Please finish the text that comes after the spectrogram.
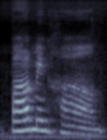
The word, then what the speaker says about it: Birmingham: Birmingham. That's how you say it. Birmingham.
